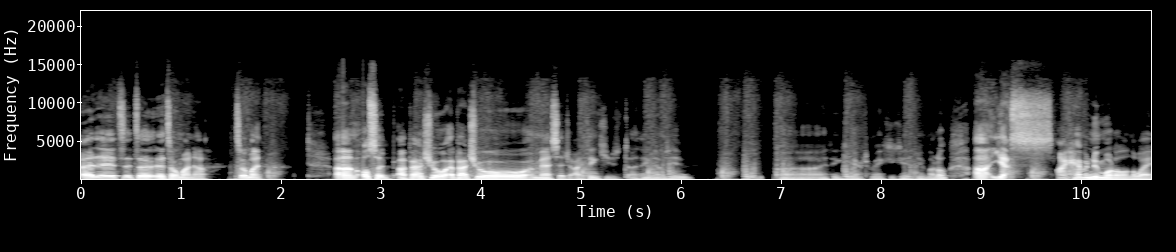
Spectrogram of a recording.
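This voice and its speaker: A man with an Australian accent talks at a fairly quick pace and medium pitch, with very wide pitch swings and big swings in loudness. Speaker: video game streamer. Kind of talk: live game stream chat. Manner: halting, repeats words often; animated.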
